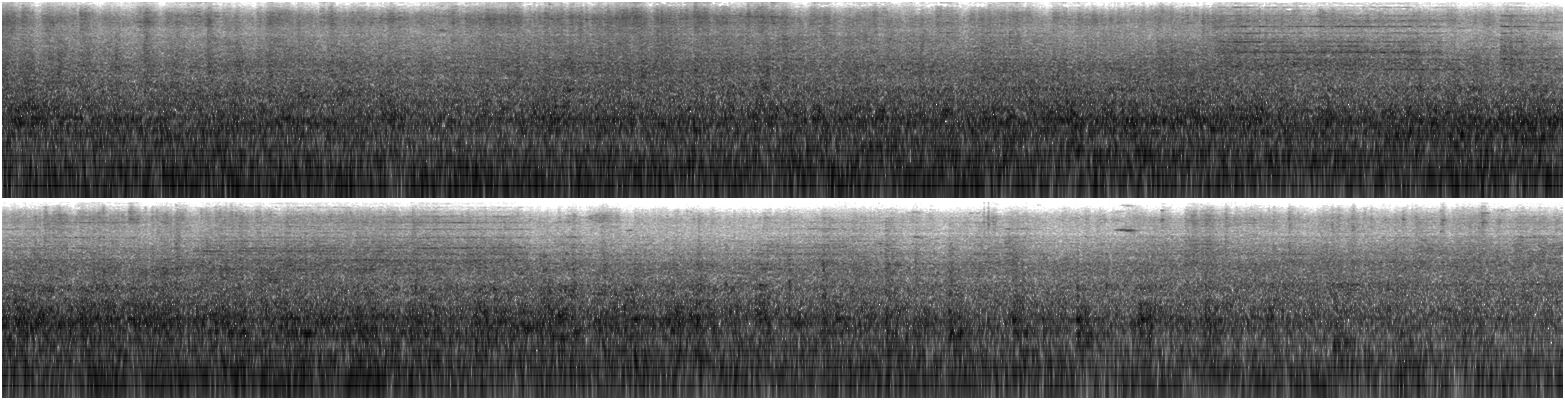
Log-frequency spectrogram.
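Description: Freight cars of a long mixed freight train rolling past close by: a steady wheel-on-rail rumble with clickety-clack over the rail joints. A faint high wheel squeal comes in about halfway through.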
